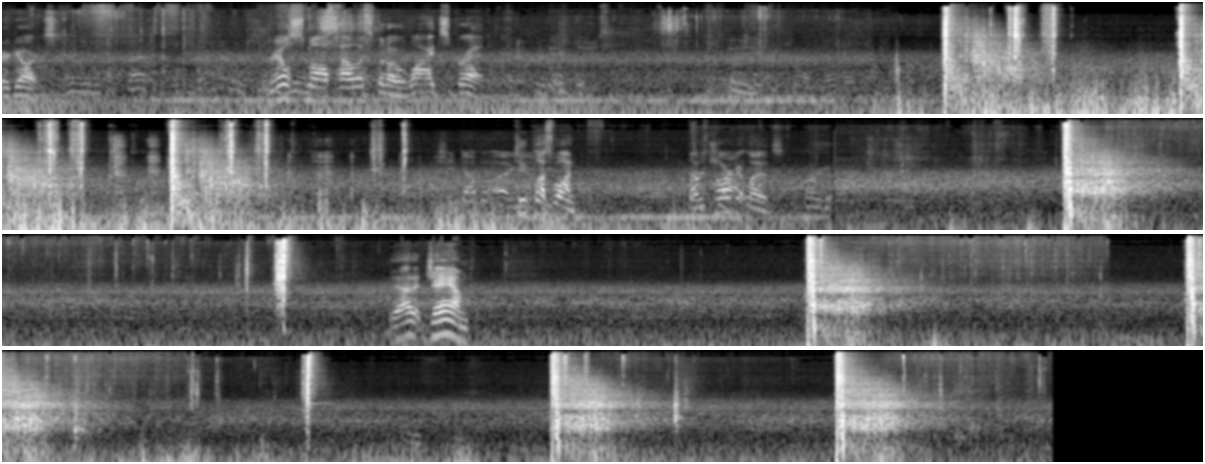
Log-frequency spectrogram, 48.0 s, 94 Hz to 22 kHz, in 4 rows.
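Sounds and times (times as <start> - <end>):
shotgun blast echoing: 9.4 - 10.6, 11.8 - 12.9, 13.7 - 14.8, 22.6 - 24.0, 32.0 - 33.3, 35.8 - 37.0, 41.5 - 42.8, 44.4 - 45.7.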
